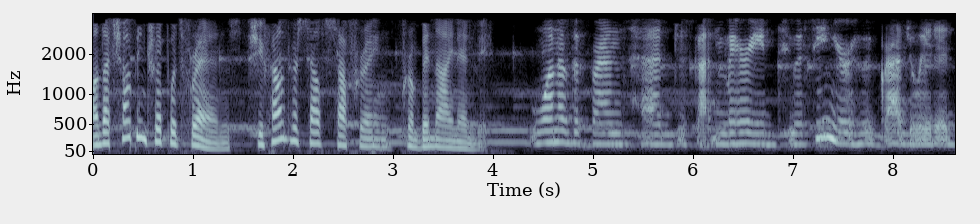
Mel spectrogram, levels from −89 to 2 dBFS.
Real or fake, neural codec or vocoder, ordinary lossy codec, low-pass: fake; vocoder, 44.1 kHz, 80 mel bands, Vocos; MP3, 32 kbps; 3.6 kHz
